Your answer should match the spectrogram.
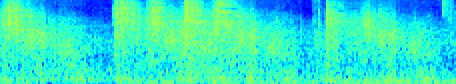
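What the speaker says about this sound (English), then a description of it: "It sounds like a gunshot from Halo." Gunfire in Final Fantasy XIV: A Realm Reborn with a punchy shotgun-like blast, heard as dense, loud bursts layered over battle noise and music throughout.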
